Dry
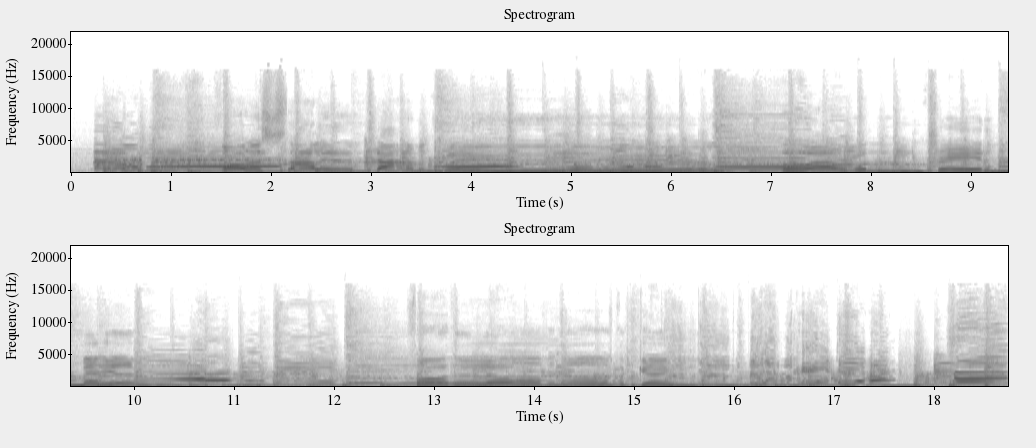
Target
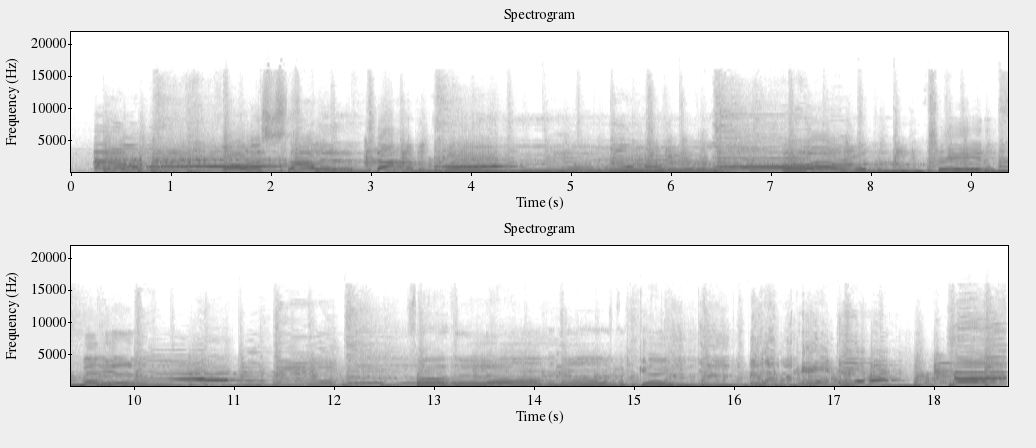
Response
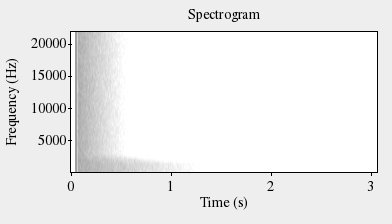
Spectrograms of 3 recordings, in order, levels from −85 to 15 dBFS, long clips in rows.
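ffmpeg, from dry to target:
-filter_complex "[0:a]asoftclip=type=tanh:threshold=-22dB,asettb=1/sr,asplit=3[a][b][c];[a]atrim=end=4.264[d];[b]atrim=start=4.26:end=5.39,asetpts=PTS-STARTPTS,afade=t=in:d=0.004:c=qsin,afade=t=out:st=1.126:d=0.004:c=qsin,acrossover=split=190|1600[e][f][g];[e]acompressor=threshold=-36dB:ratio=4[h];[f]acompressor=threshold=-33dB:ratio=4[i];[g]acompressor=threshold=-47dB:ratio=4[j];[h][i][j]amix=inputs=3:normalize=0[k];[c]atrim=start=5.386[l];[d][k]acrossfade=d=0.004:c1=hsin:c2=qsin[m];[m][l]acrossfade=d=0.004:c1=qsin:c2=hsin,aecho=1:1:154:0.251"

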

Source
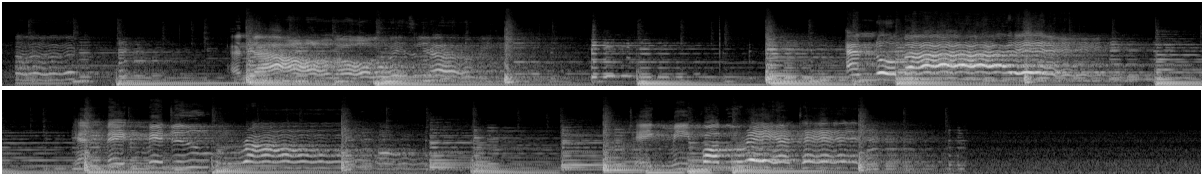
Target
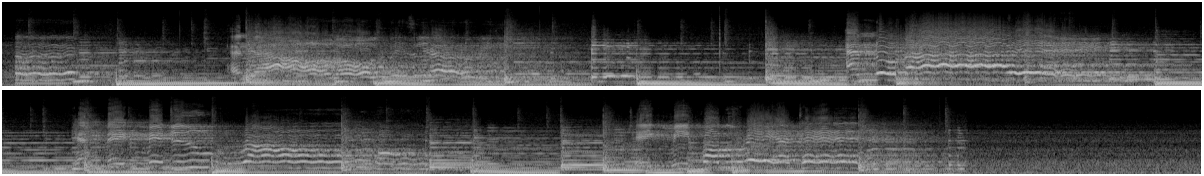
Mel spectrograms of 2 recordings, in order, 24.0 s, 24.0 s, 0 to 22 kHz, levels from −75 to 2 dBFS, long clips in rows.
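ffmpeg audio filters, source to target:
-af "asoftclip=type=tanh:threshold=-18.5dB,acompressor=threshold=-29dB:ratio=6,bandreject=f=78.19:t=h:w=4,bandreject=f=156.38:t=h:w=4,bandreject=f=234.57:t=h:w=4,bandreject=f=312.76:t=h:w=4,bandreject=f=390.95:t=h:w=4,bandreject=f=469.14:t=h:w=4,bandreject=f=547.33:t=h:w=4,bandreject=f=625.52:t=h:w=4,bandreject=f=703.71:t=h:w=4,bandreject=f=781.9:t=h:w=4,bandreject=f=860.09:t=h:w=4,bandreject=f=938.28:t=h:w=4,bandreject=f=1.01647k:t=h:w=4,bandreject=f=1.09466k:t=h:w=4,bandreject=f=1.17285k:t=h:w=4,bandreject=f=1.25104k:t=h:w=4,bandreject=f=1.32923k:t=h:w=4,bandreject=f=1.40742k:t=h:w=4,bandreject=f=1.48561k:t=h:w=4,bandreject=f=1.5638k:t=h:w=4,bandreject=f=1.64199k:t=h:w=4,bandreject=f=1.72018k:t=h:w=4,bandreject=f=1.79837k:t=h:w=4,bandreject=f=1.87656k:t=h:w=4,bandreject=f=1.95475k:t=h:w=4,bandreject=f=2.03294k:t=h:w=4,bandreject=f=2.11113k:t=h:w=4,bandreject=f=2.18932k:t=h:w=4,bandreject=f=2.26751k:t=h:w=4,bandreject=f=2.3457k:t=h:w=4,bandreject=f=2.42389k:t=h:w=4,volume=9dB"

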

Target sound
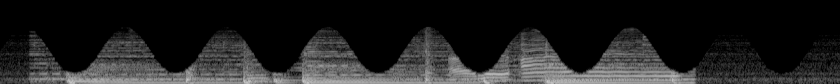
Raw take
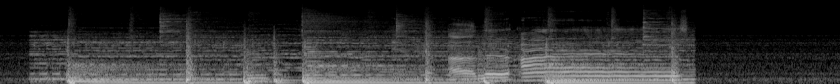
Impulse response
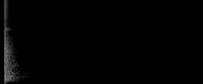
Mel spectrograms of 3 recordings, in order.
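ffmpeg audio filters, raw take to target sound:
-af "bandreject=f=1.3k:w=21,afftfilt=real='re*lt(b*sr/1024,500*pow(5800/500,0.5+0.5*sin(2*PI*0.99*pts/sr)))':imag='im*lt(b*sr/1024,500*pow(5800/500,0.5+0.5*sin(2*PI*0.99*pts/sr)))':win_size=1024:overlap=0.75"

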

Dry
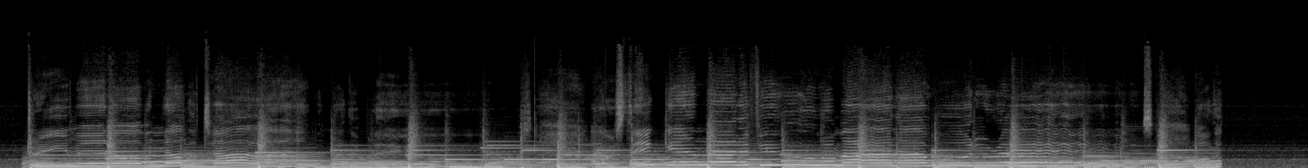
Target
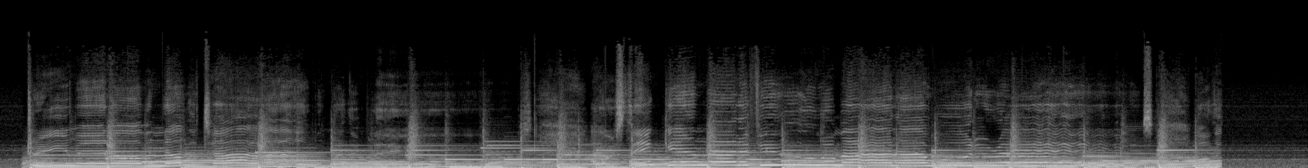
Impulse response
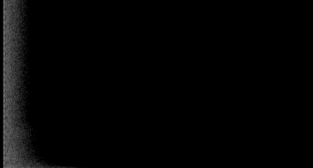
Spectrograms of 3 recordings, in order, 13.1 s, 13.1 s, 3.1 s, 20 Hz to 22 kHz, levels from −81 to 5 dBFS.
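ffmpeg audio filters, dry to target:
-af "alimiter=level_in=11.5dB:limit=-1dB:release=50:level=0:latency=1,volume=-5.5dB"

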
